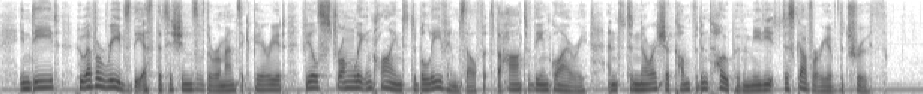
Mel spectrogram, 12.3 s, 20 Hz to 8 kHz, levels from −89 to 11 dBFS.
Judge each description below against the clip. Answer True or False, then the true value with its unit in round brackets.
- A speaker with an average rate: True (160 wpm)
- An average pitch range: True (3.8 semitones)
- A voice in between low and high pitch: False (120 Hz)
